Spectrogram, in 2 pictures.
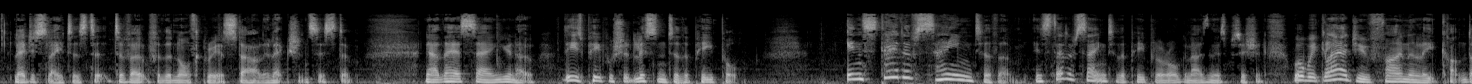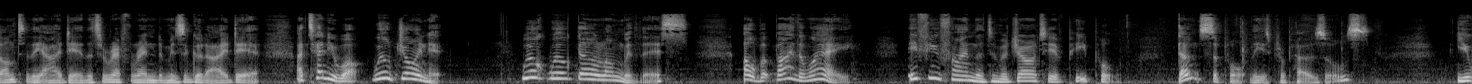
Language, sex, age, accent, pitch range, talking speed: English, male, 50-69, British, 100-155 Hz, 175 wpm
